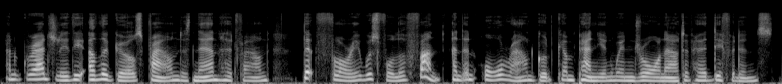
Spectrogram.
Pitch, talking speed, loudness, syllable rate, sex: 190 Hz, 215 wpm, -19 LUFS, 5.2 syllables/s, female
